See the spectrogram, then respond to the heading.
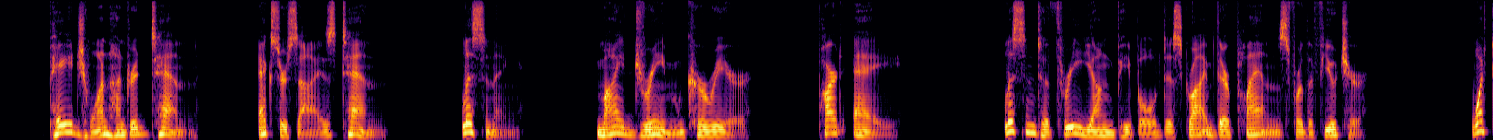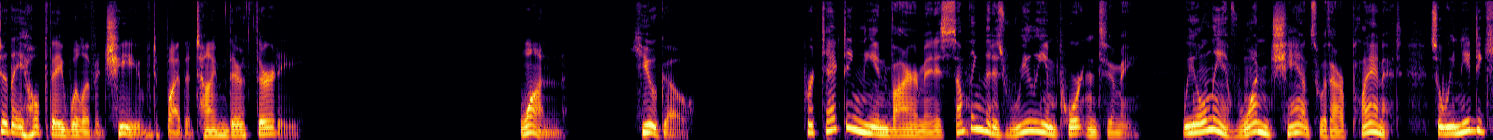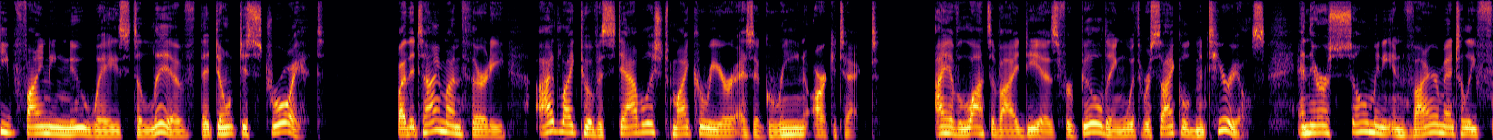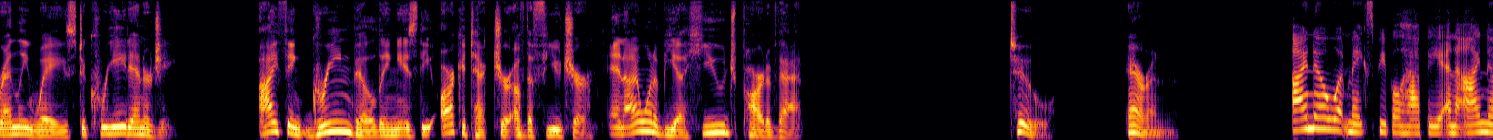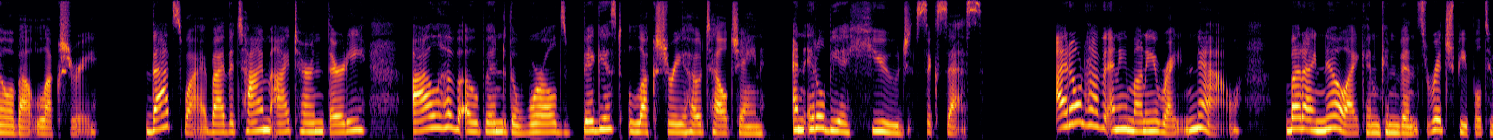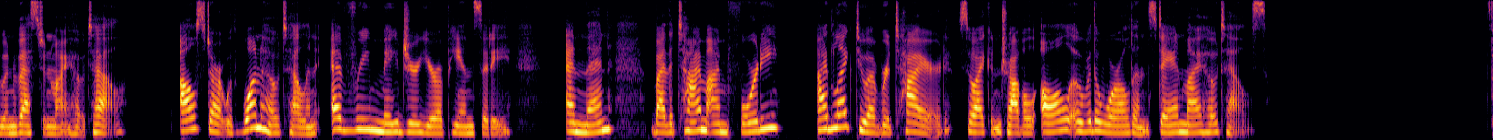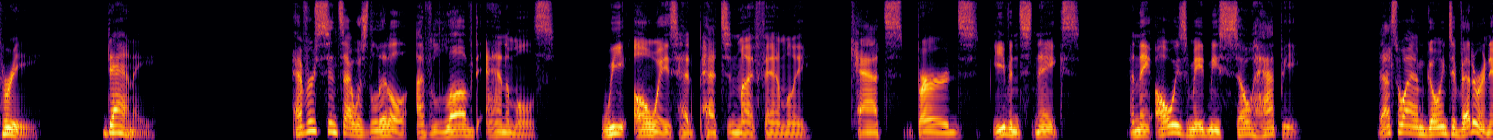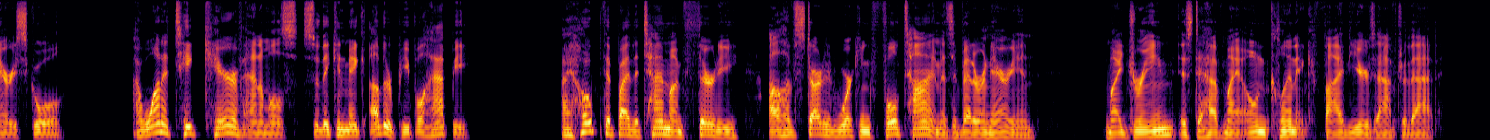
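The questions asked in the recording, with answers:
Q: What do they hope they will have achieved by the time they're 30?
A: Hugo: established his career as a green architect

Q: What do they hope they will have achieved by the time they're 30?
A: Aaron: opened the world's biggest luxury hotel chain

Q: What do they hope they will have achieved by the time they're 30?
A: Danny: started working full-time as a veterinarian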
